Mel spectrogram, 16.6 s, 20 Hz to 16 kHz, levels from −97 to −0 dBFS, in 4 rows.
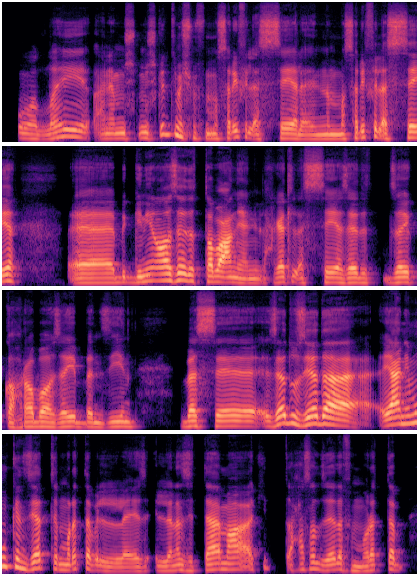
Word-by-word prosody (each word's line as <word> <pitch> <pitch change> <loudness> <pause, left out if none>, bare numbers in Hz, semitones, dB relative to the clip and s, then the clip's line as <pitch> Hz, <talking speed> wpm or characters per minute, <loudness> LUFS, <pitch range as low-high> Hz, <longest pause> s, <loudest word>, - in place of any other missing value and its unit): والله 135 +7 -3
أنا 125 +1 -6
مش 130 +1 -6
مشكلتي 220 - -4
مش 170 - -2
في 130 -4 -13
المصاريف 135 +7 -4
الأساسية، 130 -2 -2
لإن 110 0 -4
المصاريف 120 +7 -3
الأساسية، 150 +3 +1 0.5
آآ 120 0 +2
بالجنيه 135 +6 -3
آه 175 +1 +6
زادت 165 -2 +1
طبعًا 135 -2 +7
يعني 110 -1 -4
الحاجات 130 +5 -3
الأساسية 125 +2 -2
زادت 120 0 -1
زي 130 +3 +1
الكهربا 120 -1 0
زي 120 +3 0
البنزين، 115 +2 -4 0.4
بس 135 +2 0 0.5
زادوا 195 +10 +2
زيادة 175 -3 +7 0.3
يعني 190 +3 +6
ممكن 225 -3 +1
زيادة 180 +4 0
المرتّب 160 +2 -3
الز 110 -1 -6
اللي 120 0 -5
أنا 135 - -4
زدتها 130 +5 0
ما 155 -1 0
هو 155 - +2
أكيد 195 - -12 0.2
حصل 150 +3 -7
زيادة 140 +4 -2
في 120 - -19
المرتّب، 120 +4 -5
130 Hz, 150 wpm, -22 LUFS, 120-155 Hz, 0.5 s, طبعًا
